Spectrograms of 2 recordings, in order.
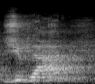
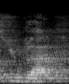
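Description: First: The name is pronounced the French way. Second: The name is pronounced the German way. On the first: The speaker calls it right. "a French, Juglar" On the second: The speaker calls it wrong. "not Juglar, like a German"

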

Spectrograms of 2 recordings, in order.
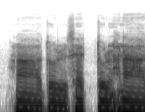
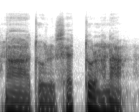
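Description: First: A low-pass filter strongly cuts the high frequencies. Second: A low-pass filter lightly dulls the high frequencies. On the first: "이번에는 더 낮춰보겠습니다. 로우 패스 필터는 이 정도까지 걸려요" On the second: "로우 패스 필터 한번 걸어보겠습니다"

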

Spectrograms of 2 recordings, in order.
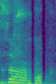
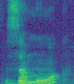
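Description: First: The stress is on the first syllable. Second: The stress is on the second syllable. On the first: "Перший склад ми вимовляємо з більшою силою голосу" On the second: "Другий склад ми вимовляємо з більшою силою голосу"

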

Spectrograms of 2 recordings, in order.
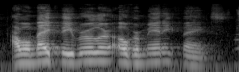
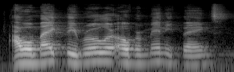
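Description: Both takes have the same delivery.

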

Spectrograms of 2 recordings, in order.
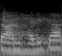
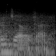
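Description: First: The g is said like an h sound. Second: The g is said like a j sound. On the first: The speaker calls it right. "it's Angelica" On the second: The speaker calls it wrong. "not Angelica"

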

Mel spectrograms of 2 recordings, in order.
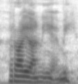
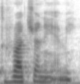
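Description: First: The J is pronounced like an English y. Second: The J is pronounced like an English j. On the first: The speaker calls it right. "the Finnish J behaves a lot like the English Y, so it's Rajaniemi" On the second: The speaker calls it wrong. "not Rajaniemi"

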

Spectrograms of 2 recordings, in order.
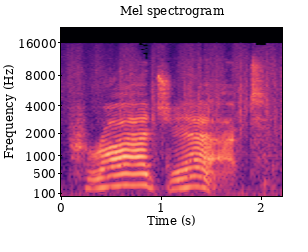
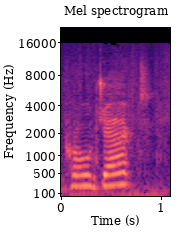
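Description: First: It is said in the speaker's usual American accent. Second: It is said imitating a Canadian accent.

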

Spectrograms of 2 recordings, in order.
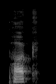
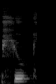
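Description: First: The name rhymes with 'duck'. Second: The name rhymes with 'duke'. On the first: "Here's AJ Puck" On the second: "Some people were saying AJ Puke yesterday"

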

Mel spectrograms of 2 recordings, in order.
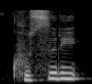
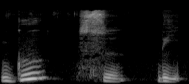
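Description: First: The first consonant is voiceless, a k sound. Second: The first consonant is voiced, a g sound. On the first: The word stands on its own. "苦斯里接在其他名词的后面需要变成浊音" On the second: The word follows another noun in a compound. "也就是浊化"

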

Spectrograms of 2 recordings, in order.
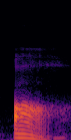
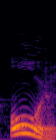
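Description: First: The vowel is an open 'ah' with jaw pulled back. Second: The vowel is a short rounded Japanese 'o'. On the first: The speaker calls it right. "顎を手前後ろに引くあなんですよ" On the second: The speaker calls it wrong. "日本人の方はall って言っちゃいます。お、お、なんかびっくりした感じになっちゃうんです"

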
